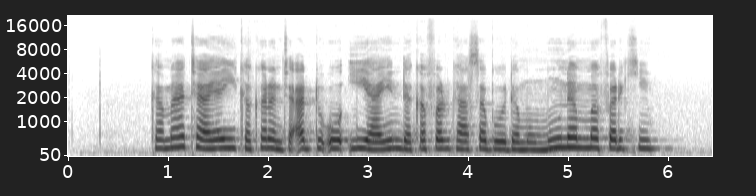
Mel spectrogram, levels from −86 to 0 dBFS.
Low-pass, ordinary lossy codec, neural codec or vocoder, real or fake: 19.8 kHz; none; none; real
